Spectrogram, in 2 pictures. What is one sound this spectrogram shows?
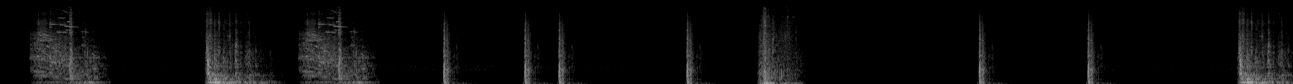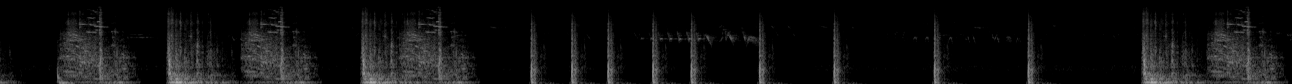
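A wooden chest opens and shuts with dull thuds.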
